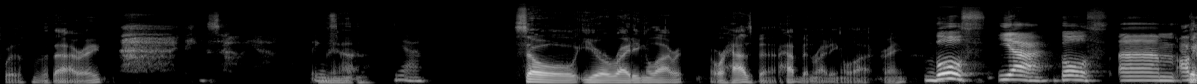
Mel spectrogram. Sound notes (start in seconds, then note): 1.2 sighs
